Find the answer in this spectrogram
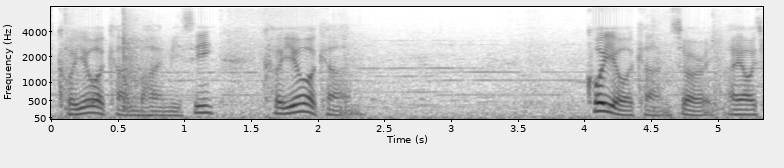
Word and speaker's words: Coyoacán: So Coyoacán.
